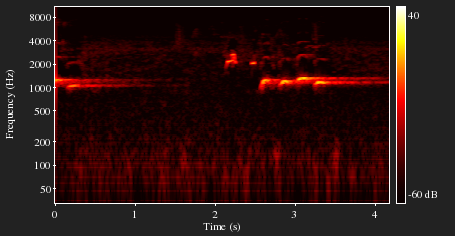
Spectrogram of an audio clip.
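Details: Changeable hawk-eagle chick giving loud, drawn-out level whistles about a second long, the first fading away, then brief higher rising chirps before a second sustained whistle; faint background bird chorus.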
